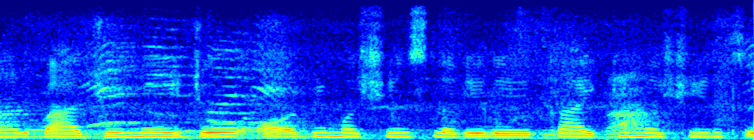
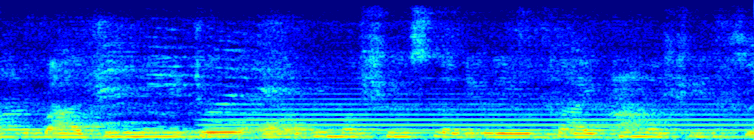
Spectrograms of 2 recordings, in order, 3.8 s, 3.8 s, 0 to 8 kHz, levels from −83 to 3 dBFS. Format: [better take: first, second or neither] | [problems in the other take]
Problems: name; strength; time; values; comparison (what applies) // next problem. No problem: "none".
first | background sound (Brass instrument); 14 dB below the speech // room echo; dies away in 1.1 s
